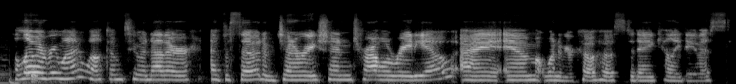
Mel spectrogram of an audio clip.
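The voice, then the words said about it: Groggy morning voice. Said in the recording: “I sound groggy. I am a little groggy”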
